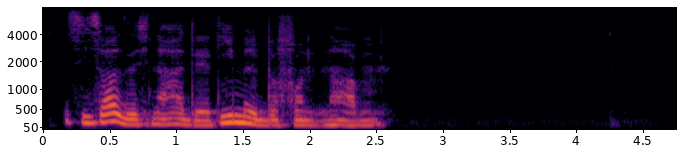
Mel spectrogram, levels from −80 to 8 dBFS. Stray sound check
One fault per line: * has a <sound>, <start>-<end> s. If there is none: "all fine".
all fine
